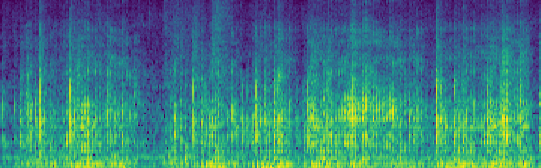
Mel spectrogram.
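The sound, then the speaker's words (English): Steady mechanical grinding and rattling from a noisy, old hand-cranked pasta machine as dough is rolled back through it, a continuous rough whirring clatter lasting throughout with no talking. “Yeah, this is a hand crank. If you think that's a motor, no, it's just a noisy thing.”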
